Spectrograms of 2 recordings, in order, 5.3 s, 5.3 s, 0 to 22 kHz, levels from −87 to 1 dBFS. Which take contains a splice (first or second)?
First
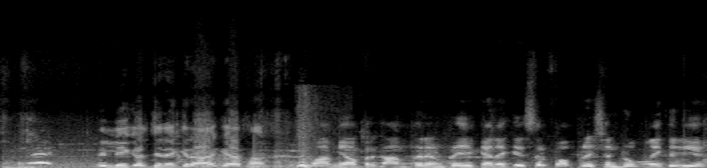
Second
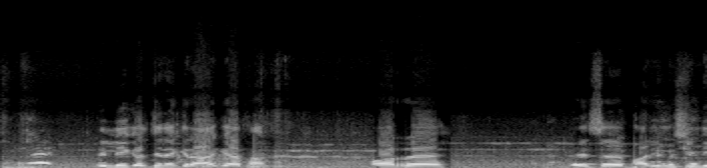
first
